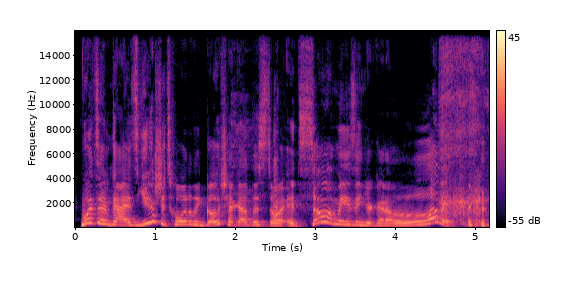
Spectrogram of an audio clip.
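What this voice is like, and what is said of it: Upbeat presenter announcer voice. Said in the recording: “Give me your announcer voice ... it's our video voice ... if I use my real voice, it's not as exciting”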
